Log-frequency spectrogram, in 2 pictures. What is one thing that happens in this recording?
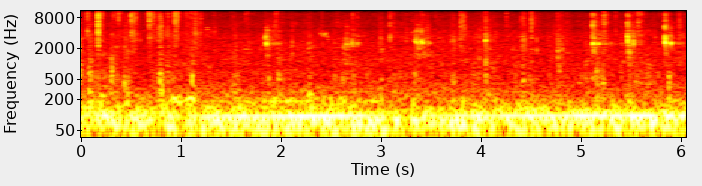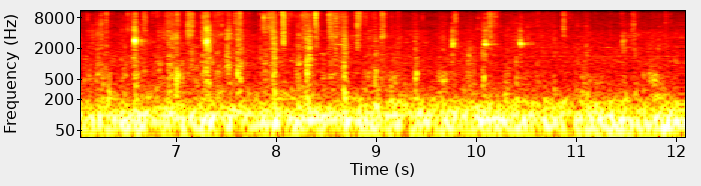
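A horse's hooves thud on soft dirt as it canters.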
